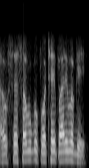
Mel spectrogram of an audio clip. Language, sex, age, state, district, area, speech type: Odia, male, 18-30, Odisha, Boudh, rural, conversation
